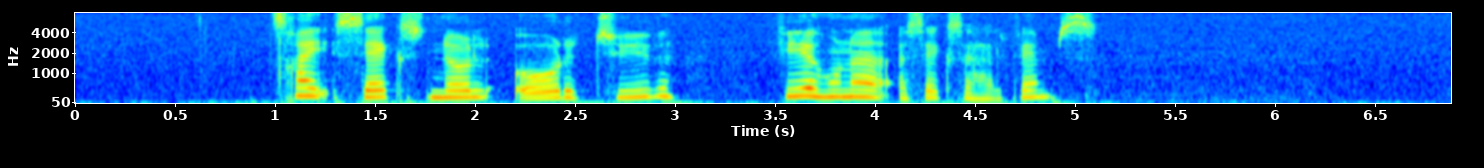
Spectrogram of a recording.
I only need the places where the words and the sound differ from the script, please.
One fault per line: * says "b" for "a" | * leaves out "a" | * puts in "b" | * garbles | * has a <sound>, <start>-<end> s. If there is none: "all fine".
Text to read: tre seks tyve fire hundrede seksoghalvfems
* puts in "nul otte"
* puts in "og"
